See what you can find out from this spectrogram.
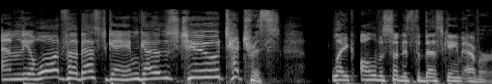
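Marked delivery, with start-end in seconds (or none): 0.0-2.8 terrible fake British accent, high and slow. Joking in a conversation about bad games, in a put-on British accent. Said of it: "that was the most amazing British accent ever".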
